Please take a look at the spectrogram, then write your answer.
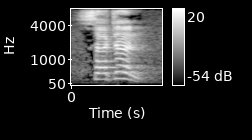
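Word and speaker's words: certain: Make सर्टन first. सर्टन आर is silent.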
